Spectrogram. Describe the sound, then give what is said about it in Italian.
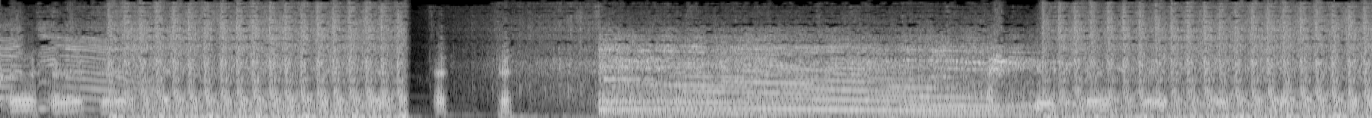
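A machine-gun fire sound effect plays as loud, rapid, continuous bursts of shots. The fire breaks off briefly near the middle and then resumes just as dense and relentless until the end. “Attenzione signore! Non sparare più, fermo! Colpito e affondato!”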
